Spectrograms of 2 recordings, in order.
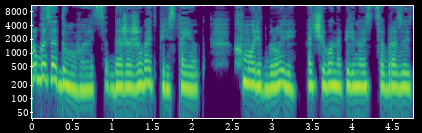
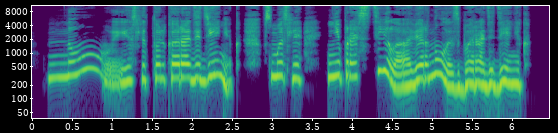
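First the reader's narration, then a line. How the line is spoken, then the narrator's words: Uncertain drawl. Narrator (Russian): тянет неуверенно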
